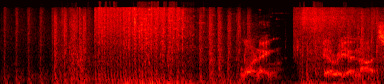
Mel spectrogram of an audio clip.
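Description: Rapid bursts of automated turret gunfire in a video game, dense sustained rattling volleys that pause briefly before resuming, with a synthetic voice cutting in near the end.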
